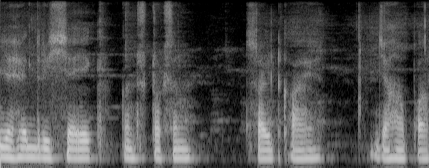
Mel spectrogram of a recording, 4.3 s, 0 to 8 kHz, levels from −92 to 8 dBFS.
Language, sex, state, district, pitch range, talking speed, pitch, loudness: Hindi, male, Uttar Pradesh, Muzaffarnagar, 110-120 Hz, 140 wpm, 115 Hz, -20 LUFS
